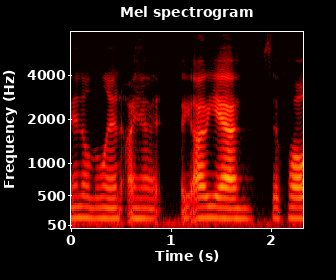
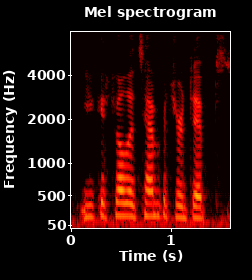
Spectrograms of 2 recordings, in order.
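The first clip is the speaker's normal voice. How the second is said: ordinary talk, nothing marked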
